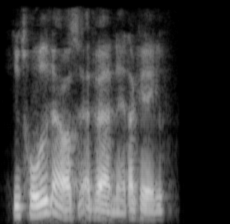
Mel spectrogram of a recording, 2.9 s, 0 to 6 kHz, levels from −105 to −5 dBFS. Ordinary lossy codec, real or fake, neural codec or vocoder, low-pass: AAC, 24 kbps; fake; codec, 16 kHz, 2 kbps, FunCodec, trained on Chinese and English, 25 frames a second; 5.4 kHz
